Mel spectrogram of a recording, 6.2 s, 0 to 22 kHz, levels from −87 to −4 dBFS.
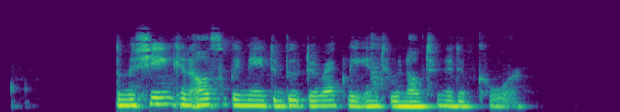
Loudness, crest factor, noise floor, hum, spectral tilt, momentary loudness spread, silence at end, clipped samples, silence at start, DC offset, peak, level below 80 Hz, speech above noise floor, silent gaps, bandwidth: -19 LUFS; 16 dB; -67 dBFS; none; -6.5 dB/octave; 13 LU; 0.95 s; under 0.1%; 1.15 s; under 0.1%; -4 dBFS; -62 dBFS; 49 dB; none; 7.6 kHz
